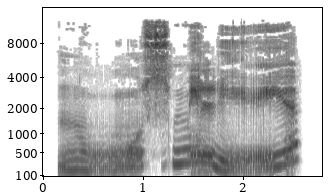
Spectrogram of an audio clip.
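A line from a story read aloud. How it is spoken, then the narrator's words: Purring. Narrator (Russian): мурлыкнул Филя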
